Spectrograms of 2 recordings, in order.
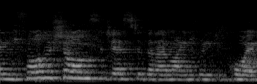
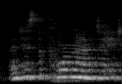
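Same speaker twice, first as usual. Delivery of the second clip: priest cries out, higher and louder; anguished cry; 6 semitones higher, 9 dB louder than usual. Acted. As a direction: call out the question in alarm. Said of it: "he cried".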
